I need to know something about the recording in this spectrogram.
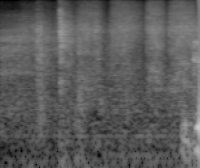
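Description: Hands pressing a strip of adhesive-backed EVA foam turf down onto an aluminum plate and rubbing across the metal: a faint, soft rubbing.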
